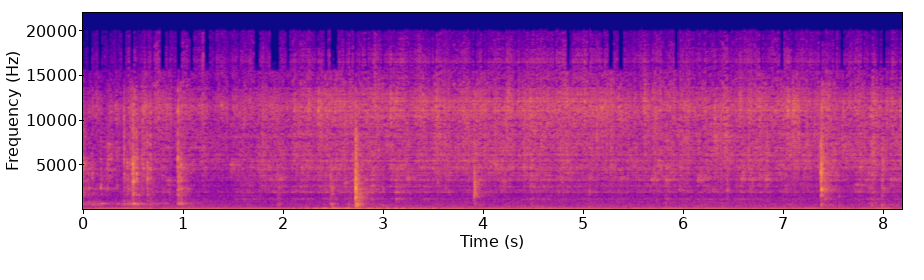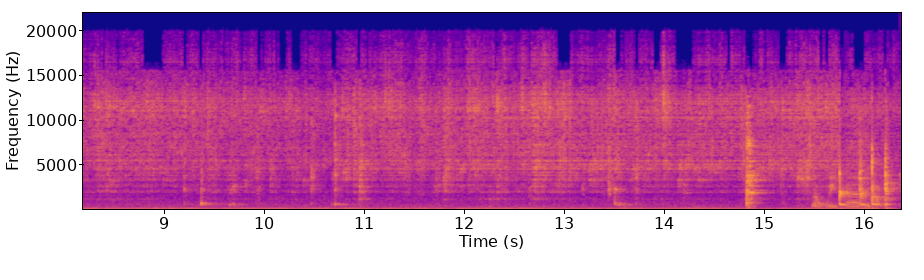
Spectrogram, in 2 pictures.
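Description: Onions frying in a pan while being stirred, a soft steady sizzle under an ongoing low hum, broken by scattered clinks and scrapes of a utensil against the pan.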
